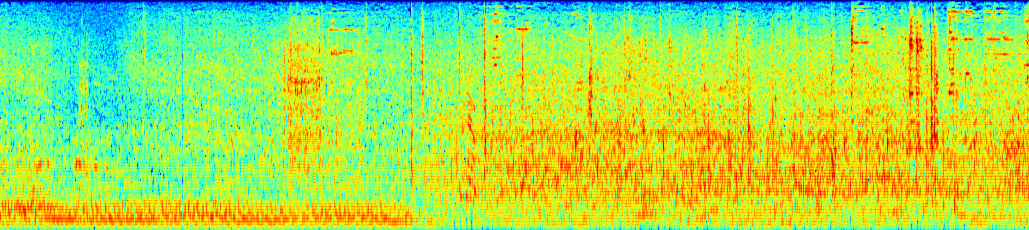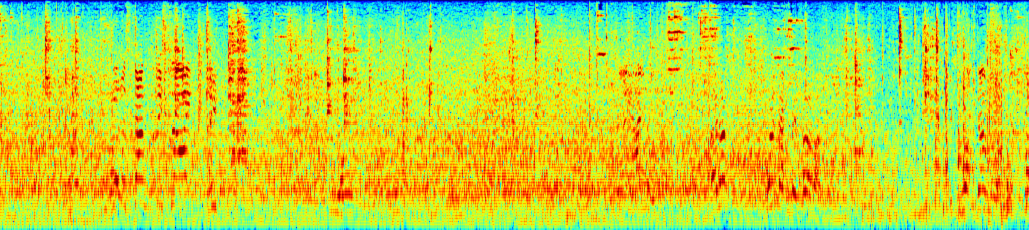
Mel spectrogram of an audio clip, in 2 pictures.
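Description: Audi rally car's engine running steadily, its note falling away about six seconds in. After that a steady low hum continues under repeated metal clanks and clicks from tools and a trolley jack as the mechanics work on the car.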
